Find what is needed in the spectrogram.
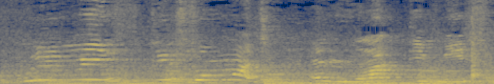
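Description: A young child's voice in play, over steady background music.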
